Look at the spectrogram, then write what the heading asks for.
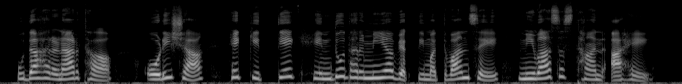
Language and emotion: Marathi, neutral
